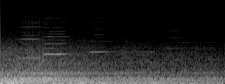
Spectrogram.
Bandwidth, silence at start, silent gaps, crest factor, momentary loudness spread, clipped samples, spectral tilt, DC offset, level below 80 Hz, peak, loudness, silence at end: 10.5 kHz; 0 s; none; 16 dB; 10 LU; under 0.1%; -8.5 dB/octave; under 0.1%; -30 dBFS; -10 dBFS; -28 LUFS; 0 s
